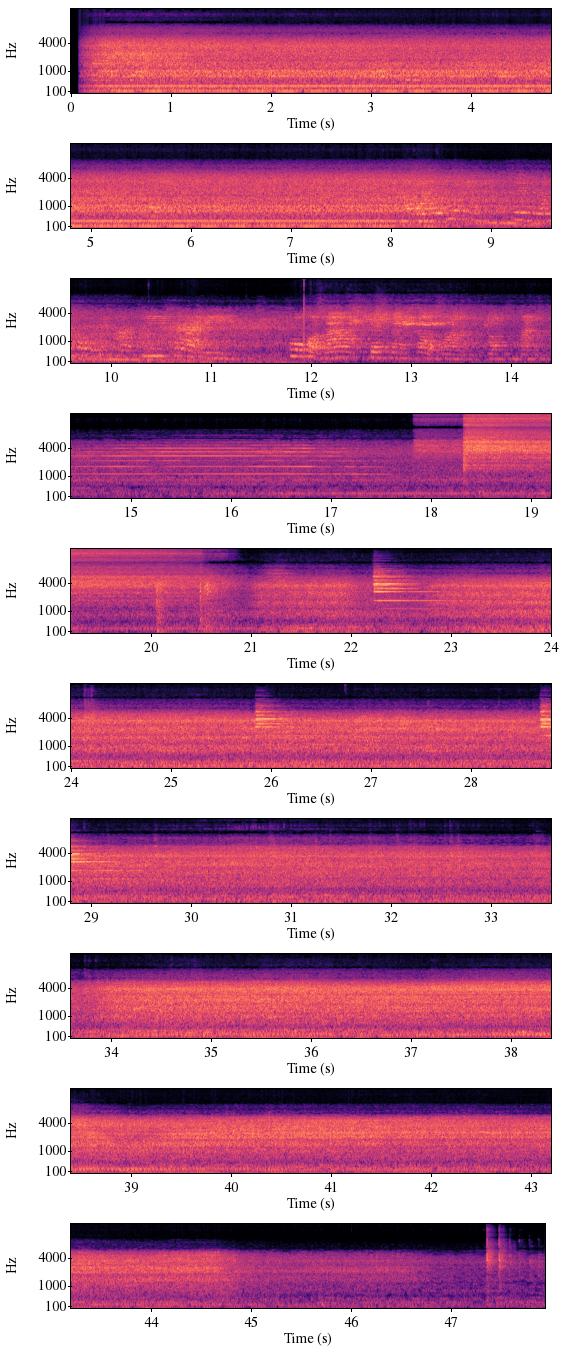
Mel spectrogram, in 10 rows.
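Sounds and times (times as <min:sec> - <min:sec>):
train engine drone: 0:00.1 - 0:47.9
air brakes hissing: 0:17.8 - 0:21.0
train wheels rolling over rails: 0:17.8 - 0:44.2, 0:47.2 - 0:47.9.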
